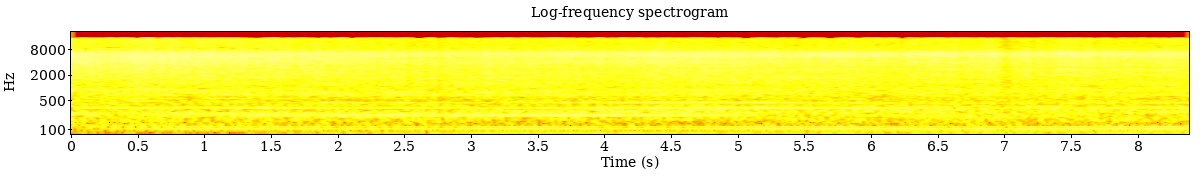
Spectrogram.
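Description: Hitachi Zaxis 520 crawler excavator's diesel engine running at a steady speed, a constant low hum, while the machine swings its upper body around on the trailer.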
